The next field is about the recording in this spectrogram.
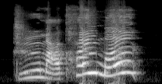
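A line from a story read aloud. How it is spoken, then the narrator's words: Loud shout. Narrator (Chinese): 这伙强盗 大声喊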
